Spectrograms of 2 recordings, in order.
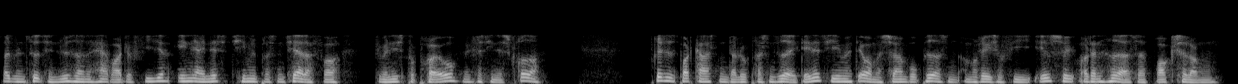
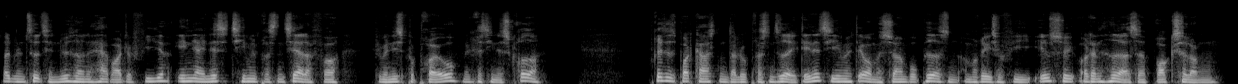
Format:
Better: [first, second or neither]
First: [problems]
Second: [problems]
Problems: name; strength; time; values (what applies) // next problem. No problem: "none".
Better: second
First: garbled, watery; badly; nothing above 4 kHz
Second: garbled, watery; slightly; nothing above 11.5 kHz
